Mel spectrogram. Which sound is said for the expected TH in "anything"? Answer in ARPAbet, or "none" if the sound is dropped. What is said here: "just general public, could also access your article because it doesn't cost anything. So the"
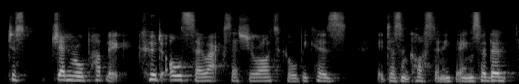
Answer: TH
